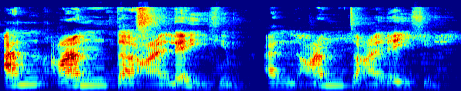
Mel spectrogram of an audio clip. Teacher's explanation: masuk hukum izhar, maka membaca nunnya jelas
